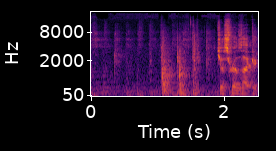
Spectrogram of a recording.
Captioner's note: door shuts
